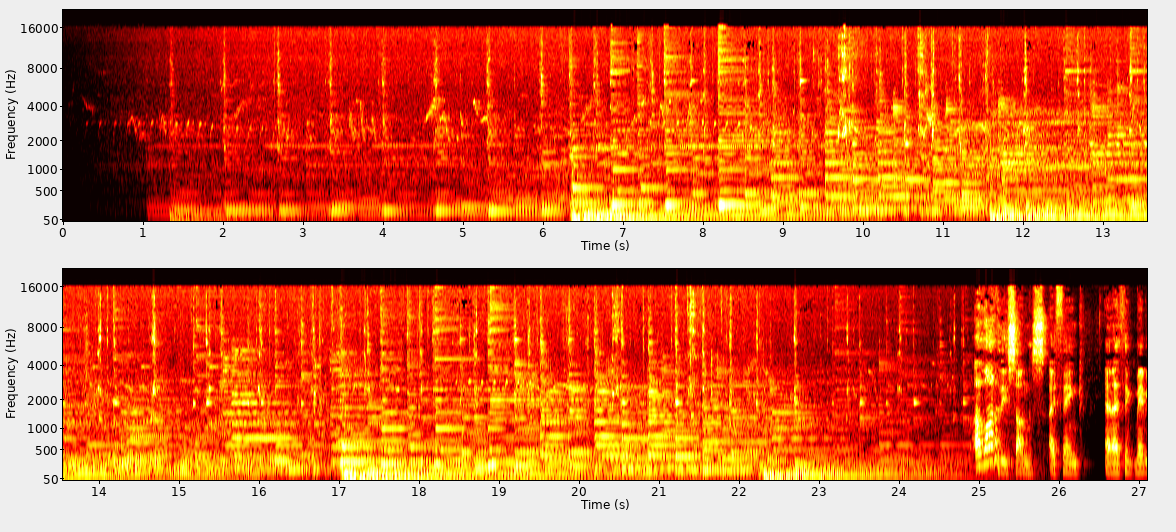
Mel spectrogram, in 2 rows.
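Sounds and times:
small high chirps and tweets of birdsong: 0.0 - 25.9
steady tonal drone with a deep bass: 6.2 - 24.9
speech: 25.0 - 27.0.

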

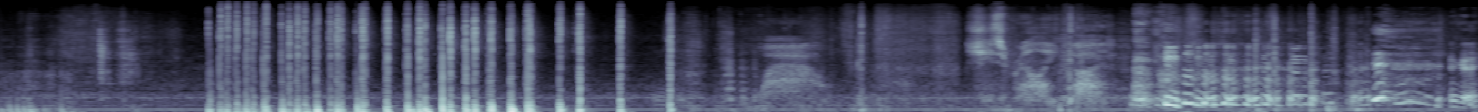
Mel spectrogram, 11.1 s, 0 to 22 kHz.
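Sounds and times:
faint hum: 0.0 - 11.0
tarot cards being shuffled: 1.6 - 5.3
laughter: 8.5 - 11.0
speech: 8.7 - 11.0.

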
